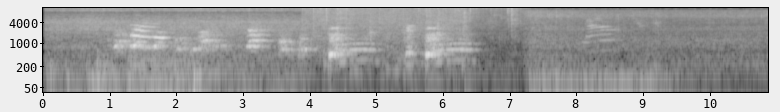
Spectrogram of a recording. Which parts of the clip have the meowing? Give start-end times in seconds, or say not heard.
1.2-2.4, 7.2-9.3.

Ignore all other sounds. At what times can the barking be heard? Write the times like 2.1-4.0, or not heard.
0.9-6.5.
